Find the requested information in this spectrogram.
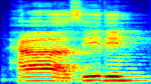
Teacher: تنوین کے بعد حروف حلقی میں سے حمزہ آیا ہوا ہے، اس لیے بغیر غننے کے جلد اظہار کر کے پڑھیں گے۔ اس قاعدے کو اچھی طرح سے یاد کر لیجئے، اچھی طرح سے سمجھ لیجئے کہ جہاں بھی قرآن کریم میں تنوین یا نون ساکن کے بعد حروف حلقی میں سے کوئی ایک حرف آ جائے تو وہاں بغیر غننے کے جلد اظہار کر کے پڑھیں گے۔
